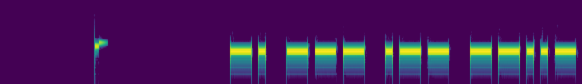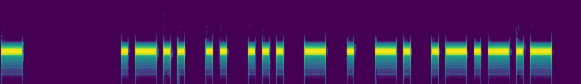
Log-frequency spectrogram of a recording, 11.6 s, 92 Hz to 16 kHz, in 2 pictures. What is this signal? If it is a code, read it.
Morse code, heard as a keyed tone, about 17 wpm, 700 Hz. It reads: NOW, LISTEN.
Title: 2x Word-Spacing - Sentences from Top 400 Words - 17wpm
